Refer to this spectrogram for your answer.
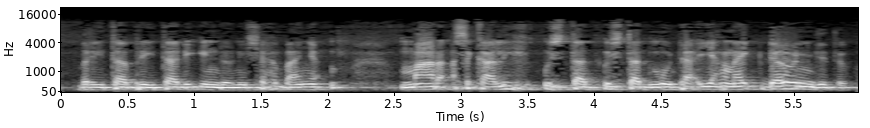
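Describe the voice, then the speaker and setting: Over noticeable background noise and audible room echo, a man speaks at a fairly slow pace and medium pitch with very wide pitch swings. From Cirebon, West Java. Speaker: graduate student asking a question. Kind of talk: Q&A question at religious study session. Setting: mosque.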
